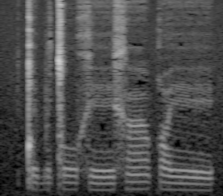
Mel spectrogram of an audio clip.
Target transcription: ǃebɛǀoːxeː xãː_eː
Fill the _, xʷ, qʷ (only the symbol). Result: qʷ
